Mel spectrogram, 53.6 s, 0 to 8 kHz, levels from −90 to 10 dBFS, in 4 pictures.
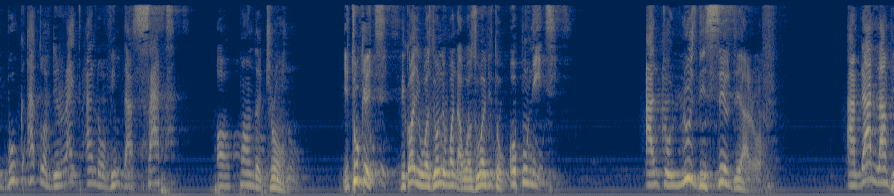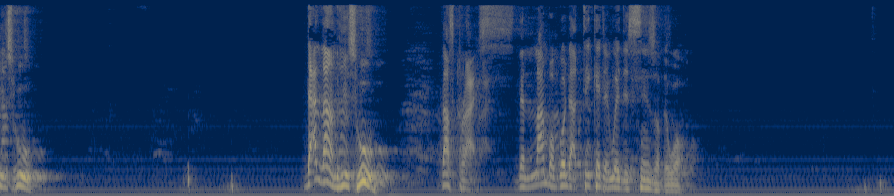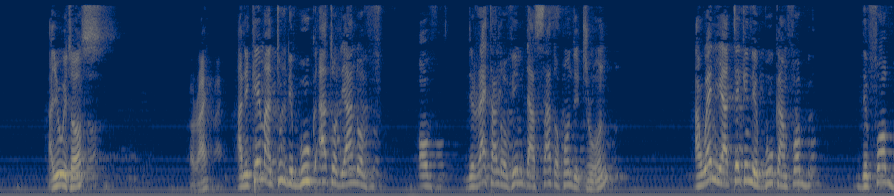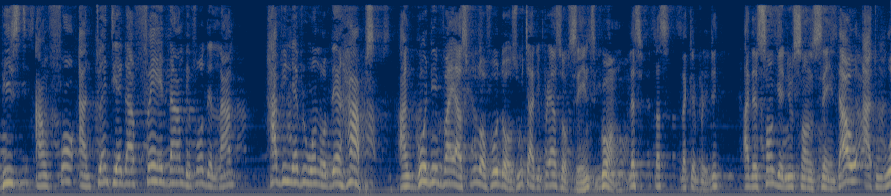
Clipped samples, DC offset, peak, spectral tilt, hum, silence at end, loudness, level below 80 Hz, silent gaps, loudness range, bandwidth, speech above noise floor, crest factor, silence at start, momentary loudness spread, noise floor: under 0.1%; 0.2%; -4 dBFS; -5 dB/octave; none; 0 s; -30 LUFS; -60 dBFS; none; 10 LU; 7.6 kHz; 34 dB; 26 dB; 0 s; 16 LU; -63 dBFS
